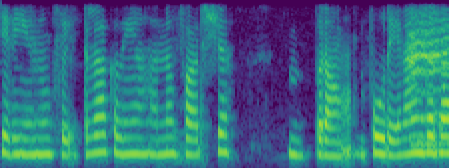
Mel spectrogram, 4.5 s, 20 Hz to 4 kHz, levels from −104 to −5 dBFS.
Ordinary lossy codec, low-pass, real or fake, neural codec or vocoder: none; 3.6 kHz; fake; vocoder, 22.05 kHz, 80 mel bands, WaveNeXt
